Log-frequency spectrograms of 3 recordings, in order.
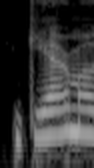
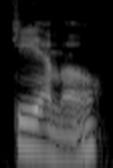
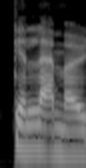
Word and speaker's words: Guillermo: It is not Guillermo Del Toro. No. That's all we know. You don't pronounce the L's.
